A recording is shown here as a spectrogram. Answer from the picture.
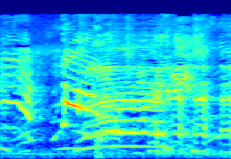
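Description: Raised voices of children and an adult, with one long high-pitched call from about half a second in.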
